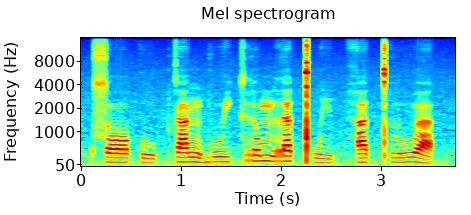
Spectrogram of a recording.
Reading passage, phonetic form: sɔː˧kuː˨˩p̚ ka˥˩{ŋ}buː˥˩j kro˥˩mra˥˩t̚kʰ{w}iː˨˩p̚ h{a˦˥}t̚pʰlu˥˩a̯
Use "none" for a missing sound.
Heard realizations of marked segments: ŋ, w, a˦˥

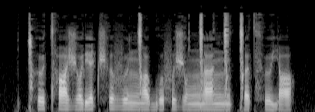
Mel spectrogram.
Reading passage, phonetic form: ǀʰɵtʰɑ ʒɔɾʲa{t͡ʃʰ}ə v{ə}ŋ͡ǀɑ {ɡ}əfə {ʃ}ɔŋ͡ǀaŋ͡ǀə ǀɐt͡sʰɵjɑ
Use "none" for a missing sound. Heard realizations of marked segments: t͡ʃʰ, ɵ, ɡʷ, ʒ

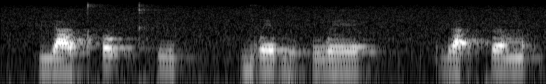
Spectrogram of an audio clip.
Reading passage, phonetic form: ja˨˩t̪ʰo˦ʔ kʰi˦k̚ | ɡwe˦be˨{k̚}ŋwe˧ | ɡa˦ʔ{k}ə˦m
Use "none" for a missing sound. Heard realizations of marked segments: k̚, k

